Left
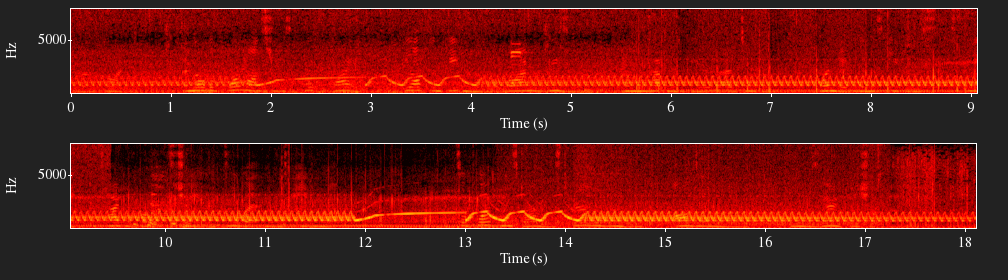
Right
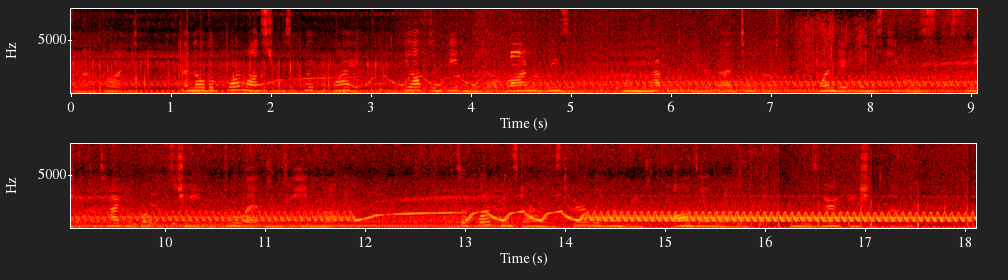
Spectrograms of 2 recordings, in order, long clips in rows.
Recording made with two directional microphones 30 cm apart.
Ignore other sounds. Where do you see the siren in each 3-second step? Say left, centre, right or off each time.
left, left, left, left, centre, right.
